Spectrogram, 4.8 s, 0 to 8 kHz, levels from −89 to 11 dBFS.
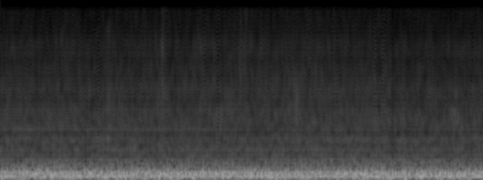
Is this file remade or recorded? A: remade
